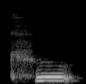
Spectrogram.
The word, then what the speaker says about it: coup d'état: At least the English version, coup d'état, is like a forced ejection. So good. And then because it's French, the P is silent. Silent P. It just sounds like coup, like coup.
